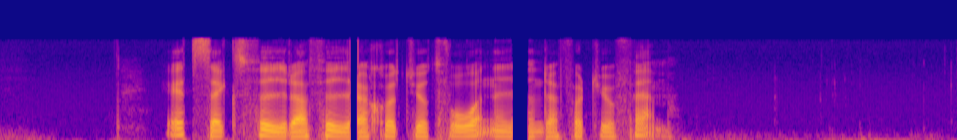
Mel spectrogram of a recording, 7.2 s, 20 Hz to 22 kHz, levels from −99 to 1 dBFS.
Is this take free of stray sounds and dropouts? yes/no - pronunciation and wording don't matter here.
no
